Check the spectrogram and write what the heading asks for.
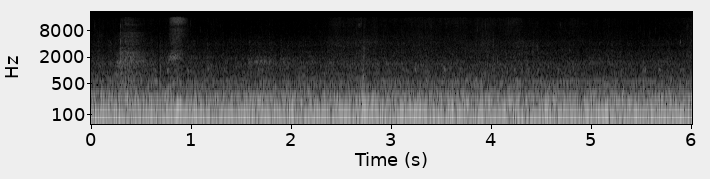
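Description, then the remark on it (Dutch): A steady, low droning boat engine rumbles continuously, with a constant deep hum and a few faint higher hisses near the start. “laat je langzaam in slaap sussen door het ronkende geluid van de motor.”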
